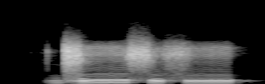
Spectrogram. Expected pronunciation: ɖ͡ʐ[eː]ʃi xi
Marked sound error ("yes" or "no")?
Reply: yes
